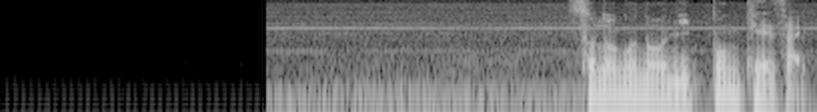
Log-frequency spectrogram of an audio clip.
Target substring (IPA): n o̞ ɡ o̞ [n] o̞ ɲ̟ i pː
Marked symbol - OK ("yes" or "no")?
yes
